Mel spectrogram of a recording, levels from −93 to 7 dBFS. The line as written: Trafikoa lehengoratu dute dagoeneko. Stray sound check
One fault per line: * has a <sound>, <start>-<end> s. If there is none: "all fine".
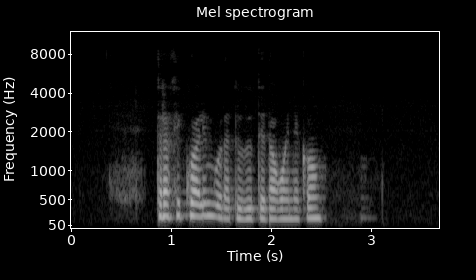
all fine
